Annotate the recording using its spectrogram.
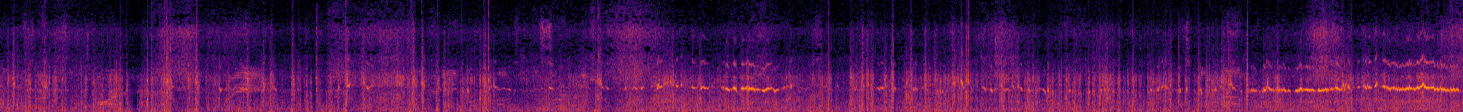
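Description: Wind buffeting the microphone on a moving boat, over steady engine and water noise. A thin wavering whine comes in about five seconds in and again near the end.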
